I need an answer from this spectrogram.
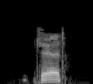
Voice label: "jet", English; nouns

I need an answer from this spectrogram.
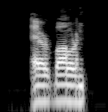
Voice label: "airborne", English; adjectives

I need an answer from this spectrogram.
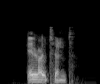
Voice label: "irritant", english; adjectives

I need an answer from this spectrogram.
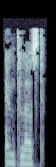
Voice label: "entlasst", German; adjectives

